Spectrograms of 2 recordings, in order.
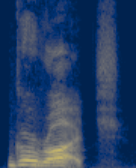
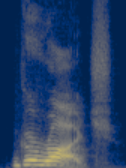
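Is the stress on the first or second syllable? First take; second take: second; second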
